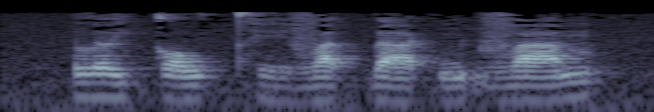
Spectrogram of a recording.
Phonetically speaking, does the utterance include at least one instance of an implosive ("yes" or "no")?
yes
